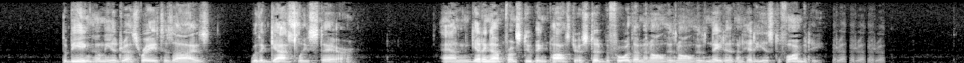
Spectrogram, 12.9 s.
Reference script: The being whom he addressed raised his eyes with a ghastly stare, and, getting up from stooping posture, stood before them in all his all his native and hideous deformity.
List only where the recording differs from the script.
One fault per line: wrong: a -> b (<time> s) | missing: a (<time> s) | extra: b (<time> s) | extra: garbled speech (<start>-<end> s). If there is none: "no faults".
no faults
